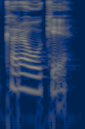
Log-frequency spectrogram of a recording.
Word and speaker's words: karaoke: And yes, it is pronounced karaoke, not karaoke.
